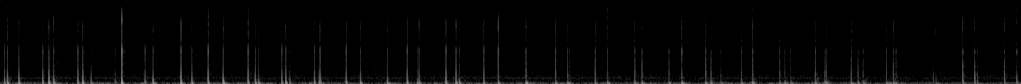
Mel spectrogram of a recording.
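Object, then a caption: Small glass perfume bottle. A small glass perfume bottle with a flower-shaped cap, held sideways, is tapped quickly and unevenly with long nails. The taps are sharp, dry clicks that die away at once, over a steady low hum.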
